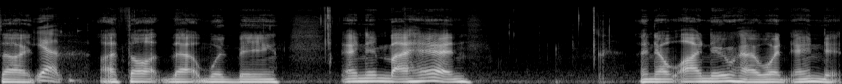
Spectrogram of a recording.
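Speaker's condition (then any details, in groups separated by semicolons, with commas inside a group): ALS; diagnosed almost 4 years ago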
